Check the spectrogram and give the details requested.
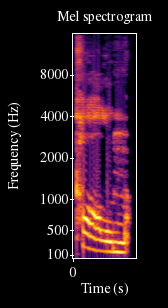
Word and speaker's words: calm: خلي بالك ان الكلمة دي مش بتتنطق calm، مش بيكون فيها حرف ال L هنا silent، فبنقول calm. ركز كده مع المقطع الصوتي بتاعها calm.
